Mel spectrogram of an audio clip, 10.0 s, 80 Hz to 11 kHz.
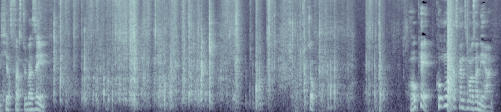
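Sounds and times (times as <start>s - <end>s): cardboard box rustling and scraping: 1.2s - 7.8s.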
